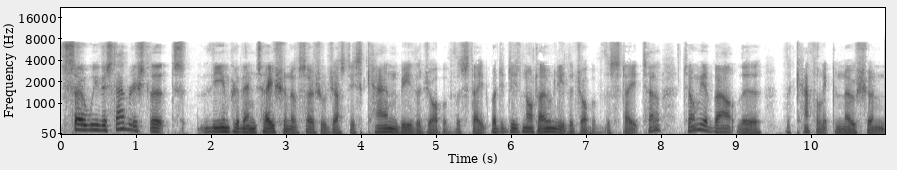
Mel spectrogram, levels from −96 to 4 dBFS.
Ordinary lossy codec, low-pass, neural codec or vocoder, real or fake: AAC, 32 kbps; 7.2 kHz; none; real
